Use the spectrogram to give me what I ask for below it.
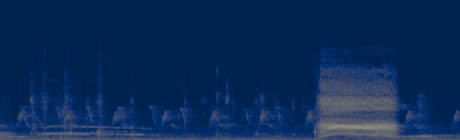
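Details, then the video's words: Single crow in a group fighting for food gives a loud, broad, hoarse caw lasting over half a second, preceded by soft falling whistles and faint chirping of other birds. "Crow bird unity anger and sound for food"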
